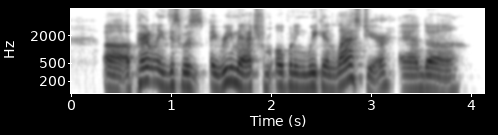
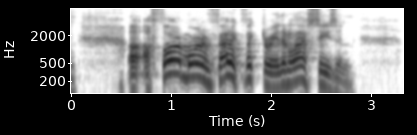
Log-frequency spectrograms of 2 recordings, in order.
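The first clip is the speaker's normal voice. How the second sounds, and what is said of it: Imitated rugby announcer accent. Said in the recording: “I'm doing this kind of accent for the announcers for some reason.”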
